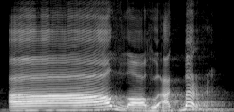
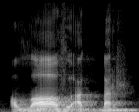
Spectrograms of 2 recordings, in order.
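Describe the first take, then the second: First: The opening A vowel is drawn out long. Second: The opening A vowel is kept short. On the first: The speaker calls it wrong. "tidak boleh A-nya panjang. Salah itu" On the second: The speaker calls it right. "sebaiknya tidak panjang"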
